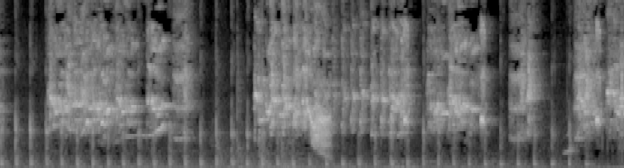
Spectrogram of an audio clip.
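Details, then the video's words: Indian ringneck parrot giving long, harsh, grating screeches in several bursts, with fast clicking or ticking underneath. "Funny parrot video 📸📸📸 ||India ringneck parrot 🦜🦜🦜"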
